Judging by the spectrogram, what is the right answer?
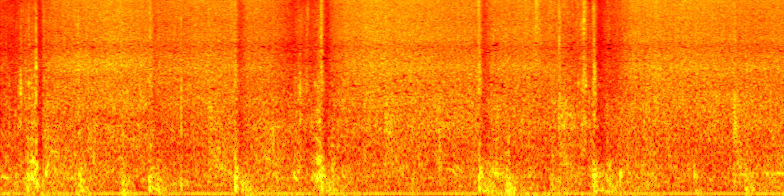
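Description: Steady running of the construction machinery at a rooftop concrete pour, a constant low engine hum under a broad noise, with short scattered clanks and scrapes over it.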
